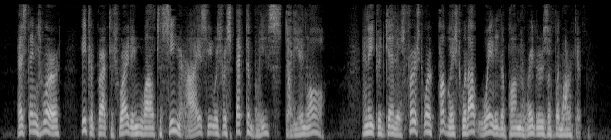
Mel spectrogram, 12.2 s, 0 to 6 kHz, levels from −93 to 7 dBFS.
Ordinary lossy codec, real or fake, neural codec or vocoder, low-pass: MP3, 32 kbps; fake; codec, 44.1 kHz, 1.7 kbps, Pupu-Codec; 5.4 kHz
